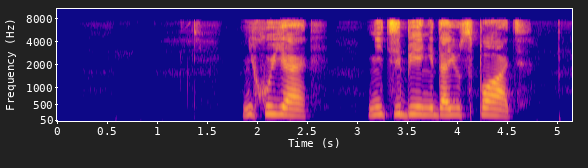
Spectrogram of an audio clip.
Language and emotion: Russian, angry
